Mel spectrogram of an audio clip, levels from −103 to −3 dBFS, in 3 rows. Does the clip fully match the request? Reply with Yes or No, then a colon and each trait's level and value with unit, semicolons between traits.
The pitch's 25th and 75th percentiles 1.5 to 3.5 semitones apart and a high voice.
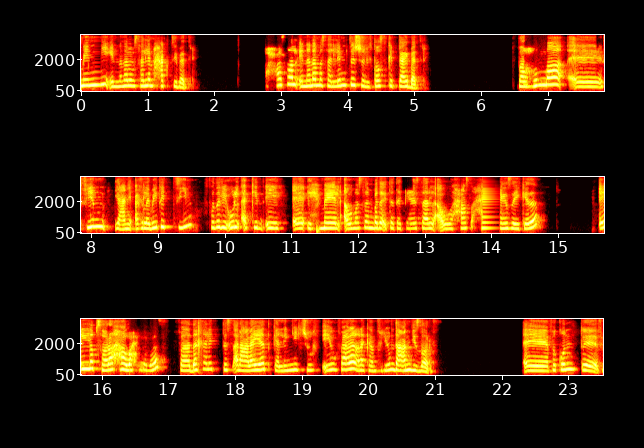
Yes: average, 3.1 semitones; very high, 285 Hz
